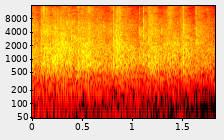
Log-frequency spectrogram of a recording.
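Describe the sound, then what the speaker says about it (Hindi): An audience at a seminar in Madhepura, Bihar claps loudly and steadily, a dense burst of applause lasting the whole moment with no talking. "ताली होना चाहिए।"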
